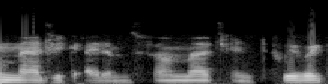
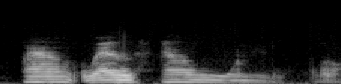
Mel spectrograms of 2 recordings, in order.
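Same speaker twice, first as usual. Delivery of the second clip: mocking, sarcastic tone in a slow drawl. Role-play game, Arthur answers someone who just pressed him into service, sarcastic. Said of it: "In a sarcastic tone".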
